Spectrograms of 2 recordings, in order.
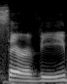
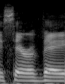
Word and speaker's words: CeraVe: color and it's v i always thought it was sarah v but it it does say cerave i think there is there an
